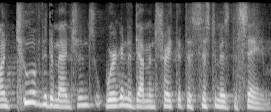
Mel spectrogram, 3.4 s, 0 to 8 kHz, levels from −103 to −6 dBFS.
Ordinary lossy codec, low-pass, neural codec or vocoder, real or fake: AAC, 48 kbps; 7.2 kHz; none; real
